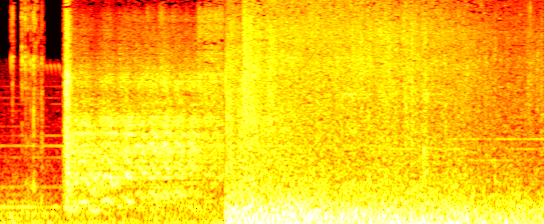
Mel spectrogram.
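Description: A sharp burst is followed moments later by a heavy, deep explosion that gives way to a sustained roaring rumble, loud, as the gas tank of a Ford Econoline van blows up on a hot, steamy night.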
